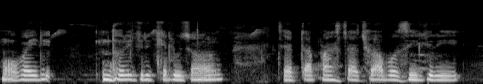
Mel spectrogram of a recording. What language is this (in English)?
Odia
